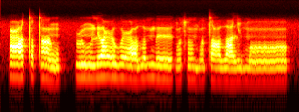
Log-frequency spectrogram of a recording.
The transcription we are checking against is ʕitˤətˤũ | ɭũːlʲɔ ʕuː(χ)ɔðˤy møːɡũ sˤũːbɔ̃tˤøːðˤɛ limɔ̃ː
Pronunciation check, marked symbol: incorrect: ʕ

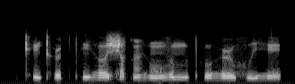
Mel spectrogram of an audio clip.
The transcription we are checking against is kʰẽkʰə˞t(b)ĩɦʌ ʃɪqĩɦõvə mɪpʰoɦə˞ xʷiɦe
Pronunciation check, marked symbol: incorrect: pʰ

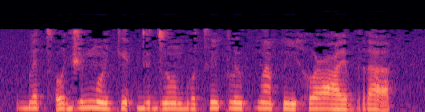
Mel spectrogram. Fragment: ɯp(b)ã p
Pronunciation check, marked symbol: correct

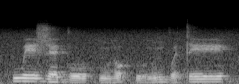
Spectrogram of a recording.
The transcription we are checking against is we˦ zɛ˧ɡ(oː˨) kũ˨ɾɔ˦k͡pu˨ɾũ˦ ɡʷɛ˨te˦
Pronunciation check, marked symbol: correct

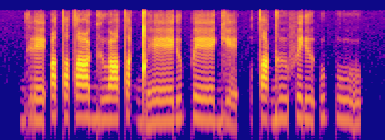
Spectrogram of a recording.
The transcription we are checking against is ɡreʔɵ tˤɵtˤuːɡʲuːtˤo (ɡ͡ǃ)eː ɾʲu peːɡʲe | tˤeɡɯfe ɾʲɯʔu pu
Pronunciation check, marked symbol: correct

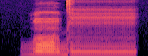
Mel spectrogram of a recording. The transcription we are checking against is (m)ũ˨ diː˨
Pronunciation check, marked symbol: incorrect: ɓ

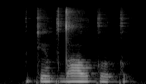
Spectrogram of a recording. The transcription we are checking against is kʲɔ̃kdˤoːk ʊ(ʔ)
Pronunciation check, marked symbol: incorrect: k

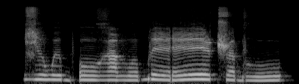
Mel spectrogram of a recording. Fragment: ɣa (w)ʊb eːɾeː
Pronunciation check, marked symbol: incorrect: β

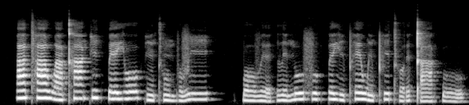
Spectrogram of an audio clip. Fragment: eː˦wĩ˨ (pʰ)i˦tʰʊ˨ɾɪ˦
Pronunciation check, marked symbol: correct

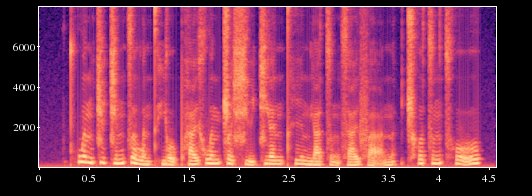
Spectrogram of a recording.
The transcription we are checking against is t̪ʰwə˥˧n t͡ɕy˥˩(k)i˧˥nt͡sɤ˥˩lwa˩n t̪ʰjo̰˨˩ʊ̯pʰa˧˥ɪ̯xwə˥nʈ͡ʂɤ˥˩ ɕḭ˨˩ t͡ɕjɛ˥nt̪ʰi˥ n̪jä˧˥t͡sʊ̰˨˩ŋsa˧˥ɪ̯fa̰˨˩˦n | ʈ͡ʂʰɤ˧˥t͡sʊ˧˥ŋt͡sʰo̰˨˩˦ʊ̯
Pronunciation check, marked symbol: incorrect: t͡ɕ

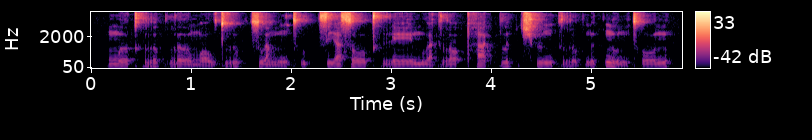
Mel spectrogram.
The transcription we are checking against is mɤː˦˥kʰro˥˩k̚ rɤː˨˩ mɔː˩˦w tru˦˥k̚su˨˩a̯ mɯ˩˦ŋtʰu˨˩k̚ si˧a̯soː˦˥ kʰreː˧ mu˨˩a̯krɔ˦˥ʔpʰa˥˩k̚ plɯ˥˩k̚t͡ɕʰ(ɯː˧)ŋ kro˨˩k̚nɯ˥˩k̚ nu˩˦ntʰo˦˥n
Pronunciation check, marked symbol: incorrect: ɯ˧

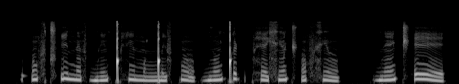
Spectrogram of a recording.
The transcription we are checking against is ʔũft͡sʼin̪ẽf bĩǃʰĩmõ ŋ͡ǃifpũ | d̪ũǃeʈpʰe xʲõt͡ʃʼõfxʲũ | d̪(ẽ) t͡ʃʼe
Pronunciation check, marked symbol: correct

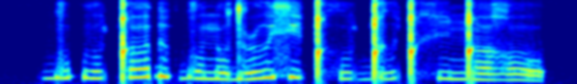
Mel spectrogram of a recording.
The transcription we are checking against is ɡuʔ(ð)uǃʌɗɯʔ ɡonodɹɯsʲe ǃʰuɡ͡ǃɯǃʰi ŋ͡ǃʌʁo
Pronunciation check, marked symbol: correct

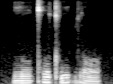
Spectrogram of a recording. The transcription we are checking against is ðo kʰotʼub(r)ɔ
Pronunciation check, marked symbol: correct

